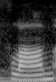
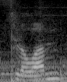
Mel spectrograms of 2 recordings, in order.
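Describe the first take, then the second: First: The vowel sounds like the 'a' in 'cat'. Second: The vowel sounds like the 'o' in 'foam'. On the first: The speaker calls it wrong. "we're pronouncing it Flam" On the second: The speaker calls it right. "I assume it's more like Floam"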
